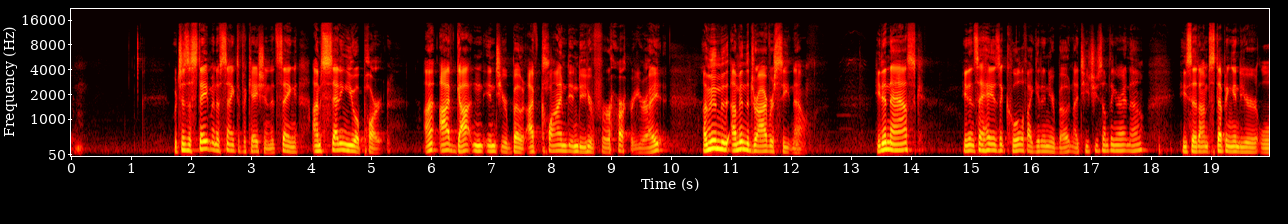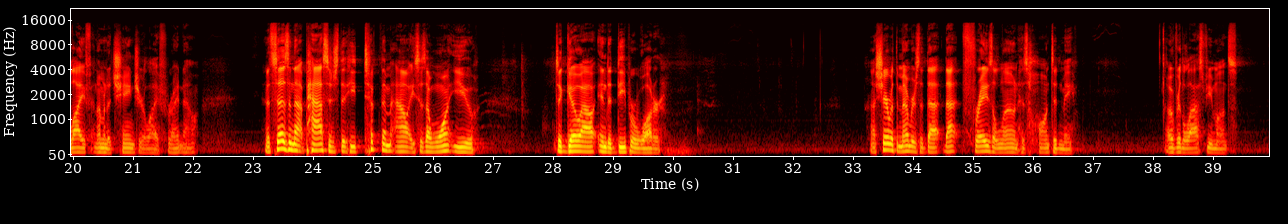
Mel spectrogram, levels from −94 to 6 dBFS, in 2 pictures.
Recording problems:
none

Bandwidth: 14.5 kHz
